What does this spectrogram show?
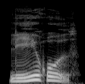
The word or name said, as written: lægeråd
